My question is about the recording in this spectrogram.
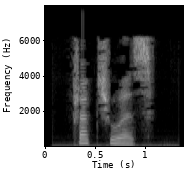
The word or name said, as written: fructuous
